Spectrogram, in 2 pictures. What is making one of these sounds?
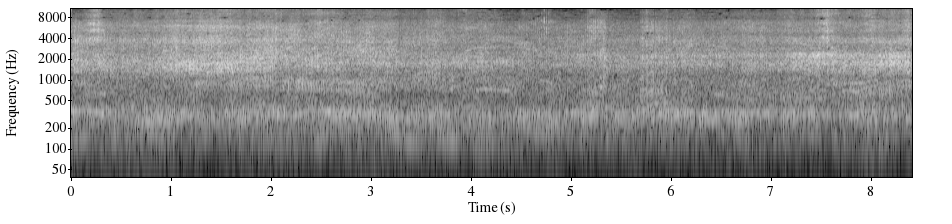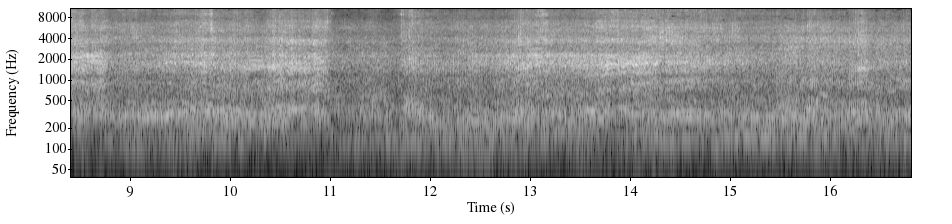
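Motorcycle engines roar and whine from a nearby dirt track.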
